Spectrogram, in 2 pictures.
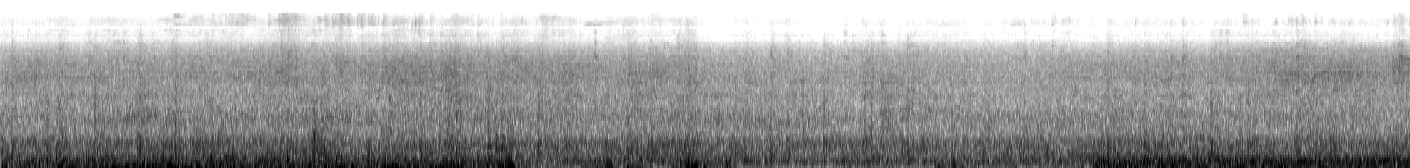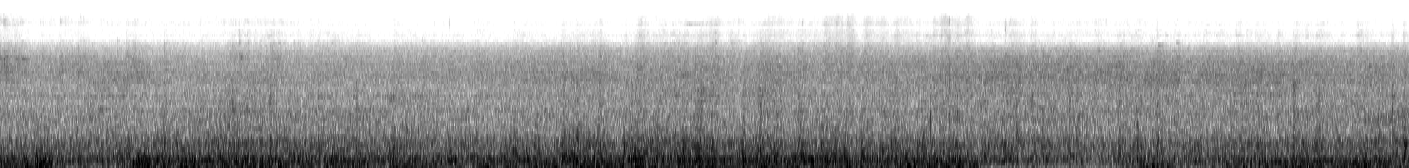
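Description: Freight cars of a CSX manifest train, tank cars and covered hoppers, rolling past: a steady noise of steel wheels on rail, with a few brief louder knocks.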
